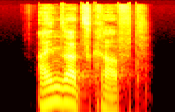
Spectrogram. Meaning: 1. responder, a member of a rescue team 2. forces, emergency crew, personnel
- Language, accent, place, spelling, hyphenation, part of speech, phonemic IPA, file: German, Germany, Berlin, Einsatzkraft, Ein‧satz‧kraft, noun, /ˈaɪ̯nzatsˌkʁaft/, De-Einsatzkraft.ogg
